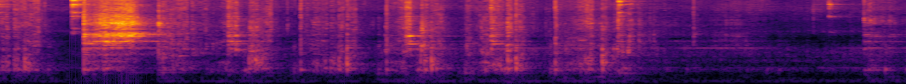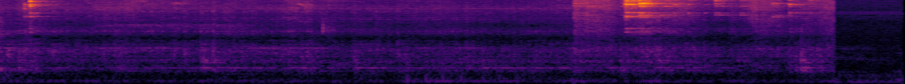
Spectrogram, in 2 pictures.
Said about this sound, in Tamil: அது நல்லா கெட்டியாகிற வரைக்கும் நல்லா கிண்டணும்.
